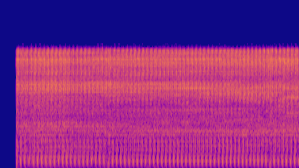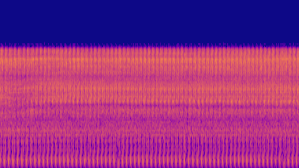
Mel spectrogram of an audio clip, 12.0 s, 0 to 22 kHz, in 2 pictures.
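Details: DM-1 engine running after a major overhaul: a single cylinder popping evenly at about four beats a second with no misses or knocks; normal, healthy running.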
